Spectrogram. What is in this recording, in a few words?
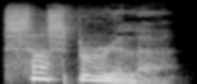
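"sarsaparilla", British English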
